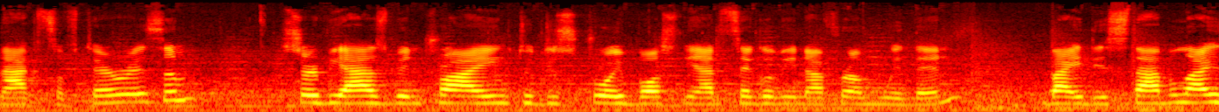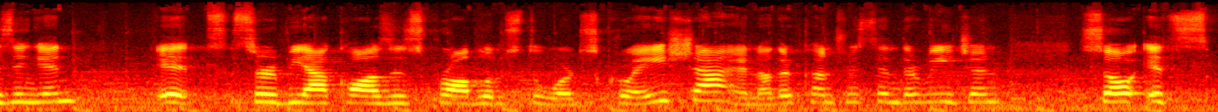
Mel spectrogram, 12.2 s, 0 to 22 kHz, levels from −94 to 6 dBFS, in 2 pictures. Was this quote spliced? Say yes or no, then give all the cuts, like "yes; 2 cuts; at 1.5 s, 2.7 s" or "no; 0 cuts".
no; 0 cuts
